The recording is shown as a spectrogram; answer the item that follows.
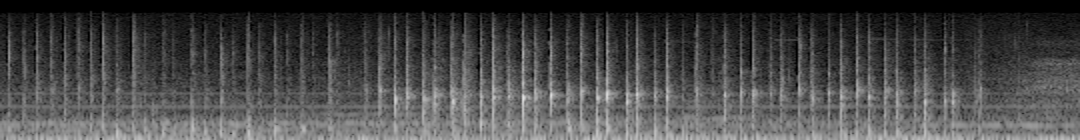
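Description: Hands striking a bare, oiled back in rapid percussive massage strokes (tapotement), a fast patter of slaps, several a second, louder in the middle.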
